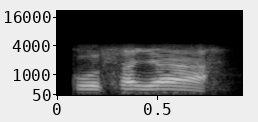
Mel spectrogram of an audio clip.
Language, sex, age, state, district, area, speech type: Bodo, male, 60+, Assam, Chirang, rural, conversation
